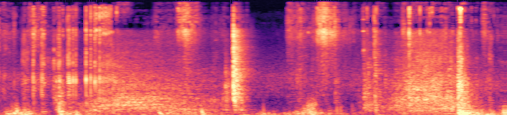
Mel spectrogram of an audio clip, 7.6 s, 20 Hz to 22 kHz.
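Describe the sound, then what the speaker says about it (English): Side loading door on a Peugeot Boxer 2.2 BlueHDi L3 H2 van sliding, a series of rumbling rolls, clunks and a sharp latch thud, close and loud, ending in a final heavy knock. "Side loading door."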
